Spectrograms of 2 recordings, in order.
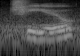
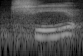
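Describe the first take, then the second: First: The name has an English-style pronunciation. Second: The name has its original Chinese pronunciation. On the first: "the common English way that people pronounce it" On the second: "My legal name is pronounced uh"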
